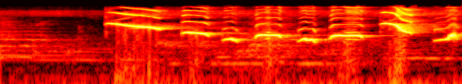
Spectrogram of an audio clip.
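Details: A lure recording meant to get a silent Oriental magpie-robin singing: a rapid string of piercing whistles, first falling, then short level and upward notes, closing with a loud scratchy flourish over faint background hiss.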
